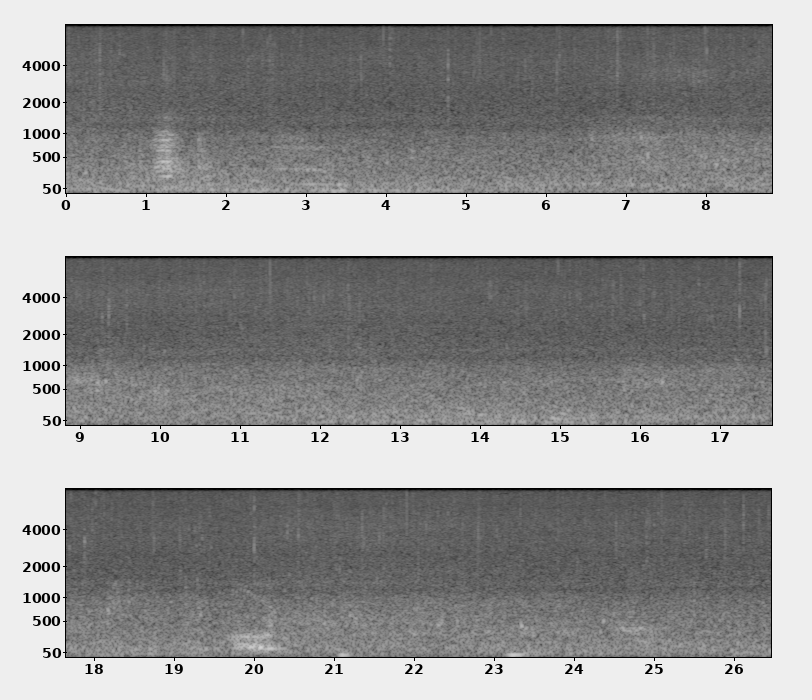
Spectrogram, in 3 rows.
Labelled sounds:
1.1	1.4	humpback whale, 0.81 to 1.1 kHz

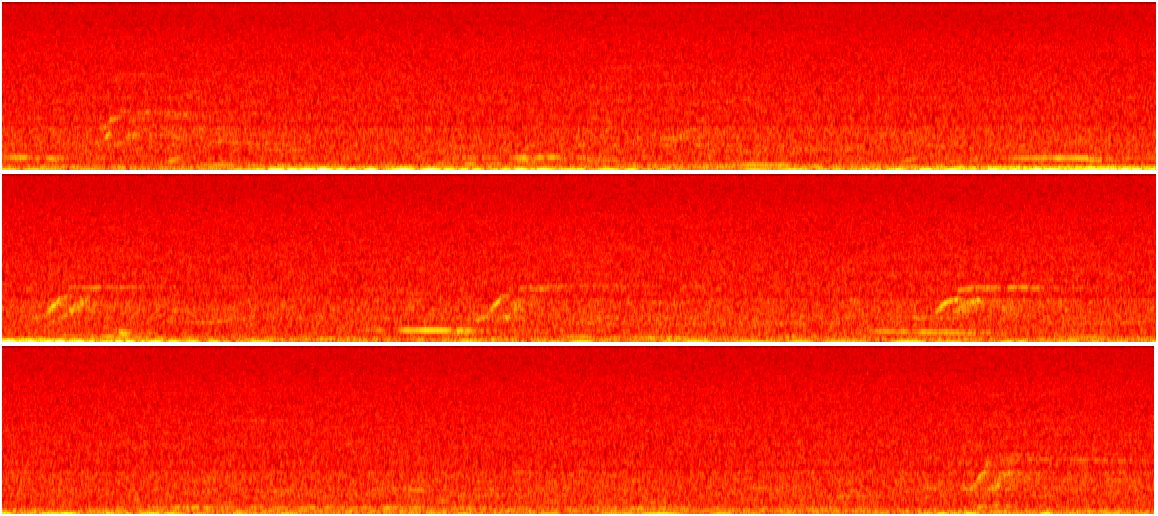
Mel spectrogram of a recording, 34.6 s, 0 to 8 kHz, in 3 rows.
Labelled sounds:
1.0	1.3	humpback whale, 0.80 to 1.1 kHz
16.7	17.2	humpback whale, 0.93 to 1.1 kHz
21.1	21.5	humpback whale, 0.90 to 1.0 kHz

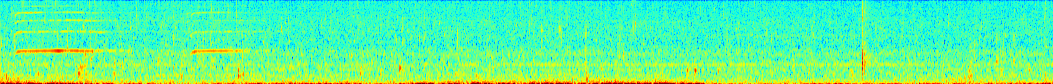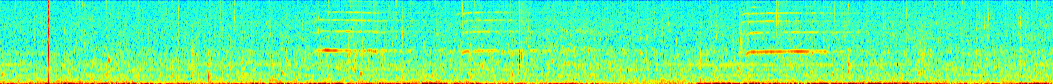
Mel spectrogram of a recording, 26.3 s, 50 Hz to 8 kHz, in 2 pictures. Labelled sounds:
0.0	3.6	killer whale, K pod, call S16, 0.87 to 8.0 kHz
16.9	20.4	killer whale, K pod, call S16, 0.89 to 8.0 kHz
22.3	24.2	killer whale, K pod, call S16, 0.85 to 8.0 kHz

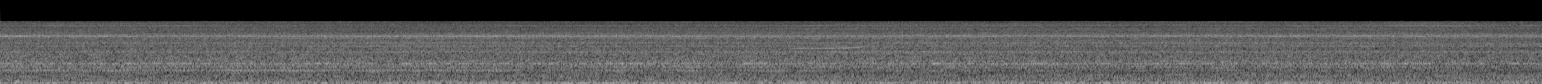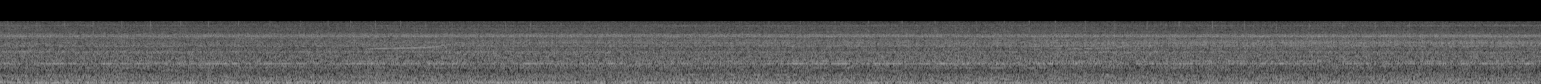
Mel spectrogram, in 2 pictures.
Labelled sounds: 7.9	8.7	killer whale, southern resident, 2.0 to 2.2 kHz
19.1	19.8	killer whale, southern resident, 2.0 to 2.3 kHz

